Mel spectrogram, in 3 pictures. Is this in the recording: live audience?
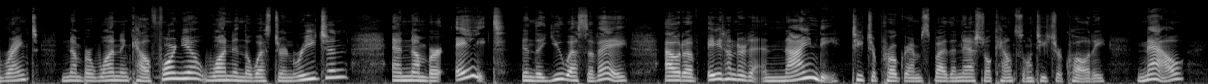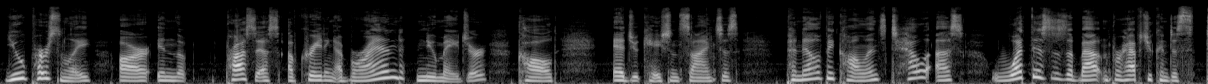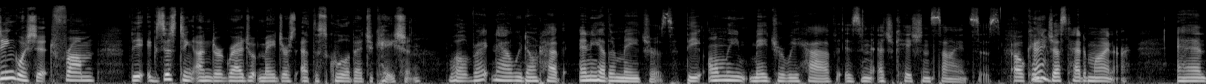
no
